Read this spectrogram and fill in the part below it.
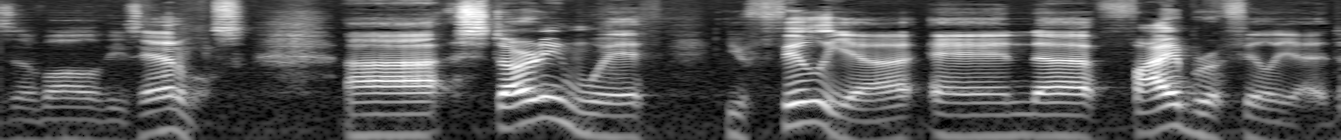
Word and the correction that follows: Fimbriophilia: Did I pronounce that? Or Fimbriophilia. Fimbriophilia.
